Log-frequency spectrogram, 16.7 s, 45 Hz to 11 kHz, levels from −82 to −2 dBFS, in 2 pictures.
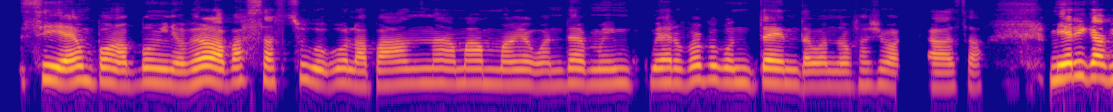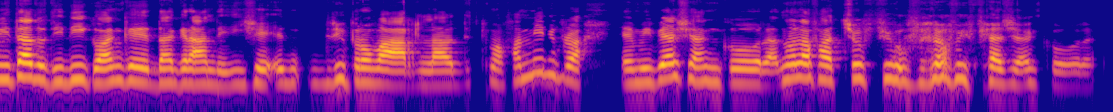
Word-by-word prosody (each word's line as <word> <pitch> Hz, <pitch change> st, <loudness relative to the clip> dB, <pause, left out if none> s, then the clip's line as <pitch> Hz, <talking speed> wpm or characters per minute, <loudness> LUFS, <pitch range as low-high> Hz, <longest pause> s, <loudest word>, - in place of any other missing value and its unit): sì 215 Hz, +3 st, +1 dB
è 190 Hz, 0 st, +7 dB
un 215 Hz, -1 st, -1 dB
po' 200 Hz, 0 st, 0 dB
un 190 Hz, -, +1 dB
abominio, 175 Hz, 0 st, -2 dB
però 205 Hz, +5 st, +5 dB
la 190 Hz, -3 st, +7 dB
pasta 205 Hz, +2 st, -3 dB
al 195 Hz, 0 st, -5 dB
sugo 200 Hz, -4 st, -4 dB
con 190 Hz, +2 st, -5 dB
la 165 Hz, -1 st, -2 dB
panna, 185 Hz, +2 st, -4 dB
mamma 185 Hz, -1 st, -4 dB
mia 180 Hz, -1 st, -4 dB
quant'è 175 Hz, +3 st, -5 dB
mi 180 Hz, +1 st, -6 dB, 0.2 s
mi 195 Hz, 0 st, -3 dB
ero 195 Hz, -1 st, -1 dB
proprio 220 Hz, +2 st, -2 dB
contenta 190 Hz, -3 st, 0 dB
quando 165 Hz, 0 st, -5 dB
lo 165 Hz, -, -7 dB
facevo 175 Hz, 0 st, -8 dB
a -, -, -4 dB, 0.2 s
casa. 160 Hz, -1 st, -6 dB, 0.5 s
Mi 225 Hz, +2 st, +5 dB
è 245 Hz, -, +12 dB
ricapitato, 245 Hz, -2 st, +6 dB
ti 200 Hz, +1 st, -6 dB
dico 215 Hz, -2 st, -1 dB
anche 200 Hz, 0 st, +2 dB
da 190 Hz, +1 st, +1 dB
grande, 180 Hz, -2 st, +1 dB
dice 175 Hz, +3 st, -6 dB
ehm, 185 Hz, 0 st, -8 dB, 0.2 s
riprovarla, 175 Hz, -5 st, +2 dB
ho -, -, -5 dB
detto: 180 Hz, +3 st, -17 dB
"Ma 180 Hz, -, -4 dB
fammi 245 Hz, -, -6 dB
riprova" 220 Hz, -10 st, -2 dB, 0.3 s
e 180 Hz, -, -5 dB
mi 195 Hz, +1 st, -4 dB
piace 235 Hz, +2 st, +2 dB
ancora, 185 Hz, -4 st, -2 dB
non 235 Hz, +5 st, 0 dB
la 240 Hz, -1 st, +6 dB
faccio 225 Hz, +1 st, 0 dB
più, 230 Hz, -3 st, -3 dB
però 230 Hz, +6 st, -1 dB
mi 235 Hz, -2 st, -5 dB
piace 185 Hz, -4 st, -1 dB
ancora. 160 Hz, -3 st, -10 dB
190 Hz, 200 wpm, -22 LUFS, 175-210 Hz, 0.5 s, è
